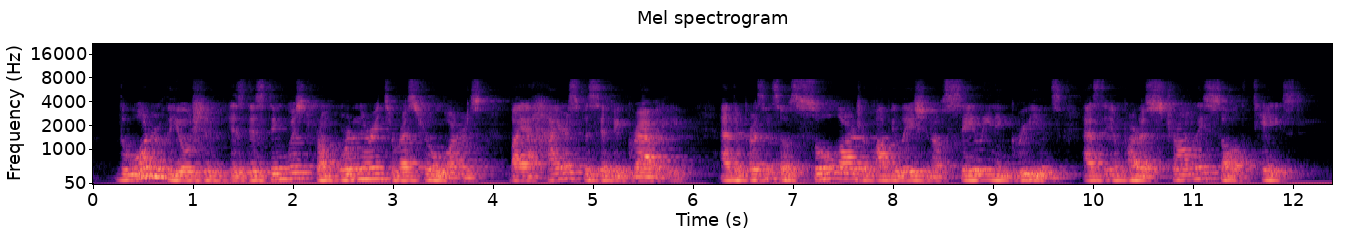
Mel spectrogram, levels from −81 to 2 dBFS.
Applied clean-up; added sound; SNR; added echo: none; none; none; reverberation time 1.3 s.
